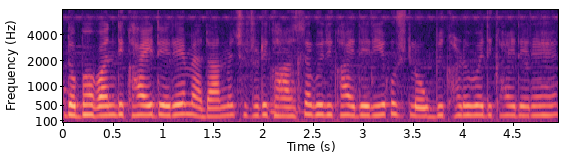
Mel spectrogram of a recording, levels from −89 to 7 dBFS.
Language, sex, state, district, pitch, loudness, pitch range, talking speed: Hindi, female, Chhattisgarh, Bilaspur, 245 Hz, -16 LUFS, 245-255 Hz, 300 wpm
